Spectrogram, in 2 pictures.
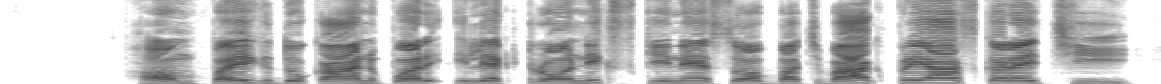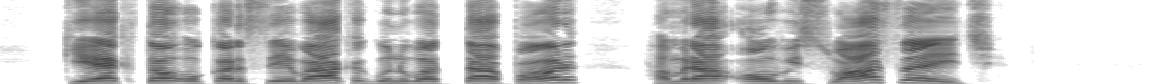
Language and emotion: Maithili, fearful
